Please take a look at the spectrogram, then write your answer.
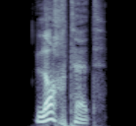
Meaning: inflection of lochen: 1. second-person plural preterite 2. second-person plural subjunctive II
- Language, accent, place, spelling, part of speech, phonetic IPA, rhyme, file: German, Germany, Berlin, lochtet, verb, [ˈlɔxtət], -ɔxtət, De-lochtet.ogg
